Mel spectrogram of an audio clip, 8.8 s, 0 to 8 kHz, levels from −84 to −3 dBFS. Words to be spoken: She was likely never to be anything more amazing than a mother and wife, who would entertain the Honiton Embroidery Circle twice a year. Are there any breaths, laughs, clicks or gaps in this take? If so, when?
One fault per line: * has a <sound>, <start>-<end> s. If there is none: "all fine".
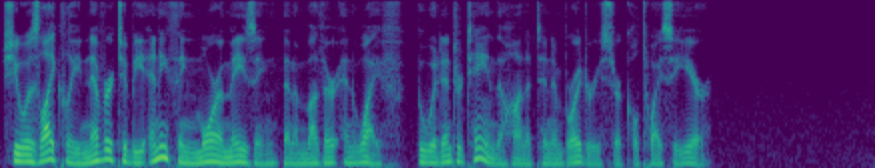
all fine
